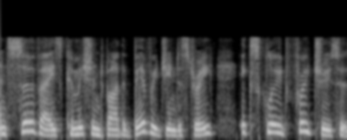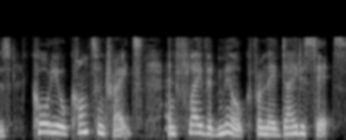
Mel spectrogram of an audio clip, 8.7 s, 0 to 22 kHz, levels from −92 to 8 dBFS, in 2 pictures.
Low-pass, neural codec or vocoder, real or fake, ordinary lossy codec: 7.2 kHz; none; real; MP3, 48 kbps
